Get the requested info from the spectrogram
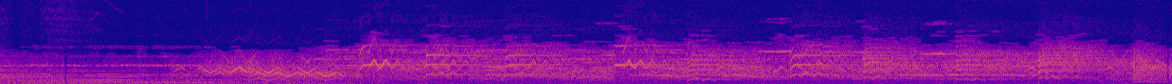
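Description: Old film soundtrack music for a werewolf transformation scene, with wavering, warbling high tones over a low steady hum that fades out a few seconds in.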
